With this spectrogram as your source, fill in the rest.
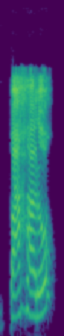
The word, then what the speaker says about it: pájaro: En pájaro, última, penúltima, antepenúltima sílaba.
